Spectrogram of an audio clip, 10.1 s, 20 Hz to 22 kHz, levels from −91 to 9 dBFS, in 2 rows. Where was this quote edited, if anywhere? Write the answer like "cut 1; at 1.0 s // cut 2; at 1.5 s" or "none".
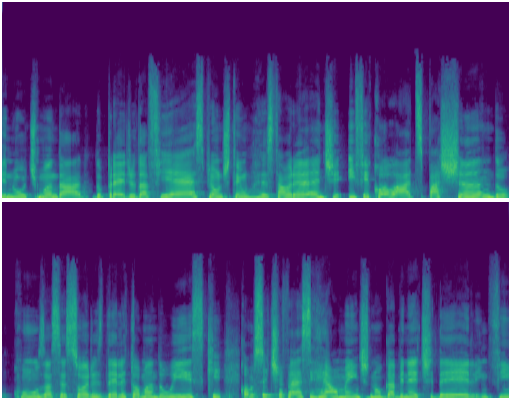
none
